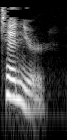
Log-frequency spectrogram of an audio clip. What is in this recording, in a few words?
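"tenured", English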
